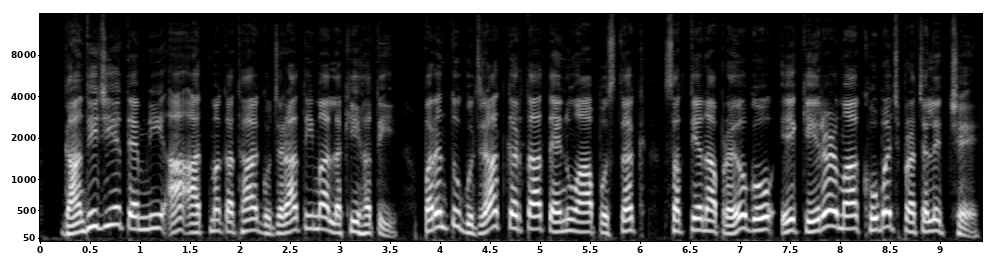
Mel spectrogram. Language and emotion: Gujarati, neutral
